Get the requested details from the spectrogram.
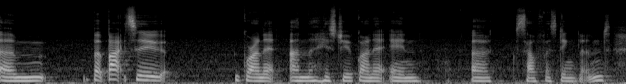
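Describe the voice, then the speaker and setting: Against audible room echo, a woman with a fairly low pitch speaks at a moderate pace, keeping her intonation fairly even with long, frequent pauses. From Cornwall (Penwith). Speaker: geologist. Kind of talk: lecture. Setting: talk event with audience.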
